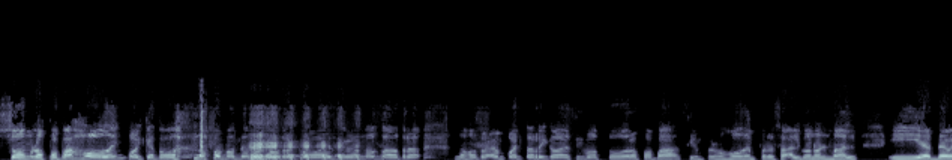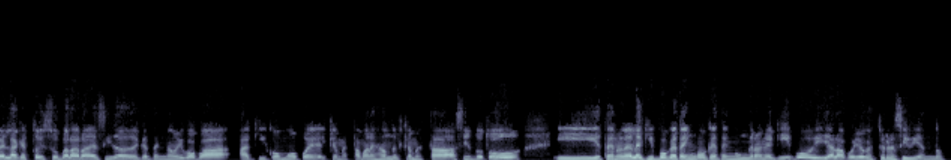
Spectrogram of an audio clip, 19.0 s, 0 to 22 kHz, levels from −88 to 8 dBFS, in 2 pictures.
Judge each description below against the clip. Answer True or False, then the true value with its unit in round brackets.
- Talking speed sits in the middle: False (230 wpm)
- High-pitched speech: True (210 Hz)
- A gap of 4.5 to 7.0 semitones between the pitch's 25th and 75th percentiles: True (5.0 semitones)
